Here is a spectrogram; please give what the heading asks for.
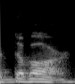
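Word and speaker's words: דבר: some exceptions obviously uh darar that's the word we're just looking at it means word and so the accent on the last syllable darar dear darar okay in the book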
